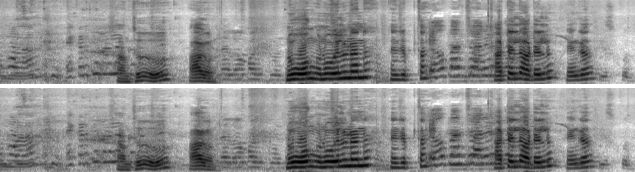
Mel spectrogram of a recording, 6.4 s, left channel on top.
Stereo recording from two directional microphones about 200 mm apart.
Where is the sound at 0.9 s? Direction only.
25° left (ahead or behind).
